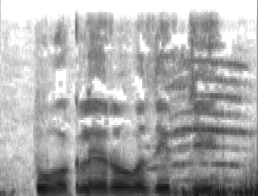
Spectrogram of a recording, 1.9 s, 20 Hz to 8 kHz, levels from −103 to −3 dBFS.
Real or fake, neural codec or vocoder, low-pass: real; none; 7.2 kHz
